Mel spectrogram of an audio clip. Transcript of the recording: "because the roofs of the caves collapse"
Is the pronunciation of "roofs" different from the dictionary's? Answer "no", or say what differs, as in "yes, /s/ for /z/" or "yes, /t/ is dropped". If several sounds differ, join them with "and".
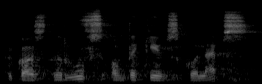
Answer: no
